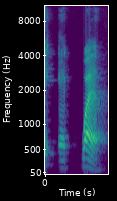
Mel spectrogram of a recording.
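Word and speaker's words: acquire: अगर सी क्यू एक साथ मिलता है तो उस कंडीशन में भी सी को साइलेंट रखना है। जैसे एक्वायर एक्वायर।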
